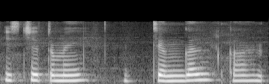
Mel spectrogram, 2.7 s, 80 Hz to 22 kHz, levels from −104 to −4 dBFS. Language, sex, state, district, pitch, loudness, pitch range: Hindi, female, Madhya Pradesh, Bhopal, 250 Hz, -16 LUFS, 245-265 Hz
